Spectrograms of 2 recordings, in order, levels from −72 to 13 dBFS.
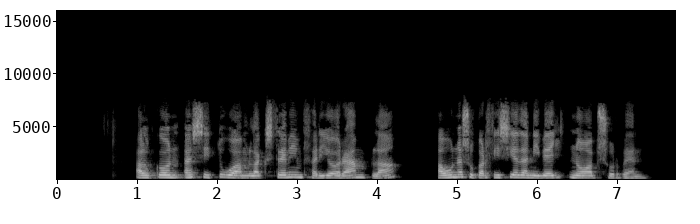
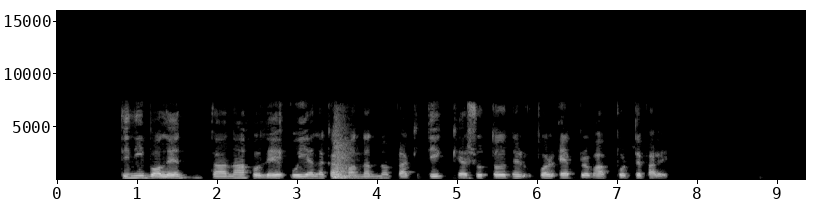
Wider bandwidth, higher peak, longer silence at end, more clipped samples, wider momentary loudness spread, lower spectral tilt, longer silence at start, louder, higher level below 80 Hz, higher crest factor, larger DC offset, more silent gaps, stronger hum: about the same, 7.8 kHz vs 7.6 kHz; about the same, -2 dBFS vs -2 dBFS; second, 0.4 s vs 1.75 s; neither; about the same, 6 LU vs 8 LU; second, -3.5 dB/octave vs -5.5 dB/octave; first, 1 s vs 0.8 s; about the same, -19 LUFS vs -17 LUFS; about the same, -62 dBFS vs -60 dBFS; about the same, 16 dB vs 16 dB; neither; second, none vs 1.86-1.90 s, 4.20-4.24 s, 6.92-6.98 s; neither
